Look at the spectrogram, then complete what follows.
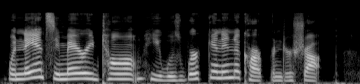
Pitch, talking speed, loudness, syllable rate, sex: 240 Hz, 185 wpm, -17 LUFS, 5.1 syllables/s, female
